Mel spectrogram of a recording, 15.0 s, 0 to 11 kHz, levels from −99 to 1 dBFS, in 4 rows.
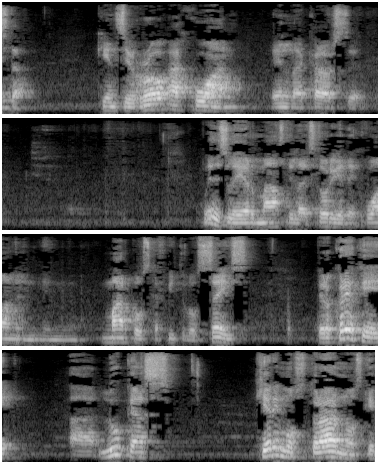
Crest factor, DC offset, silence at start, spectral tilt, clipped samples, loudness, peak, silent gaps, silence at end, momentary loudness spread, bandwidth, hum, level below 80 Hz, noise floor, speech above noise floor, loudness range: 24 dB; under 0.1%; 0 s; -2.5 dB/octave; under 0.1%; -22 LUFS; 0 dBFS; none; 0 s; 20 LU; 10.5 kHz; none; -70 dBFS; -61 dBFS; 39 dB; 5 LU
